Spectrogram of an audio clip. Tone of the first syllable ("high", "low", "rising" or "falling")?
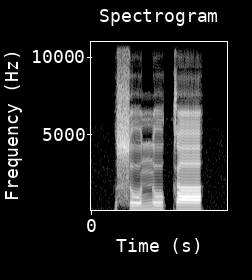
low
